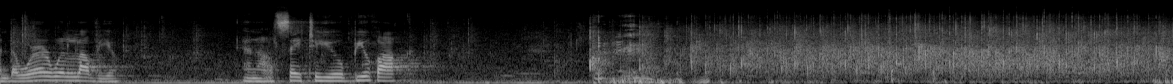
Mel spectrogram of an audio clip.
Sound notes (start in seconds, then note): 6.7 speaking indigenous language; 9.1 applause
